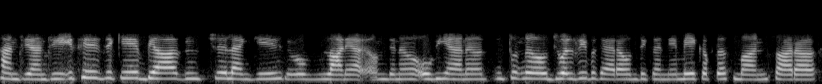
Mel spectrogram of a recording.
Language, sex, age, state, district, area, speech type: Dogri, female, 18-30, Jammu and Kashmir, Reasi, rural, conversation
